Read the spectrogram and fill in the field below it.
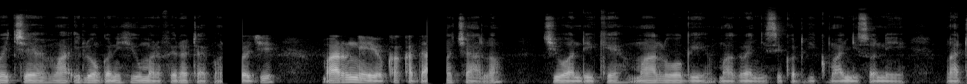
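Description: Speech, and from 2.23 to 4.47 s it goes dull and boxy, with nothing above 3.8 kHz, a faint new noise underneath, and the level barely shifting. A 200 ms silence opens it up. That's likely an input switched to a poorer device before it swaps back.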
